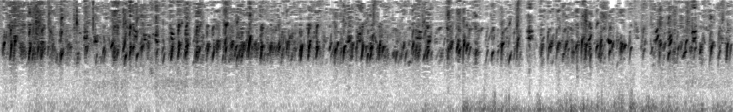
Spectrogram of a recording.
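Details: European goldfinch stimulation song (bebtaba): continuous dense, high twittering and tinkling chirps, with a low background rumble that swells in the second half.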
